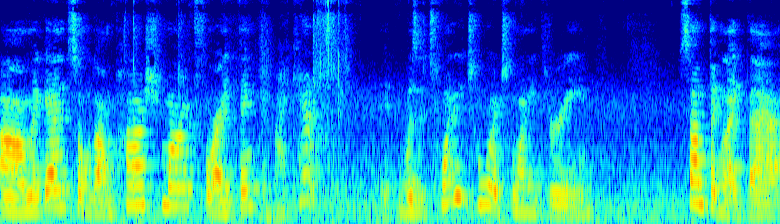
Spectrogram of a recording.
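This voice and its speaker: A woman speaks at a fairly slow pace in a fairly high pitch, her pitch swinging very widely and her loudness shifting a lot. Long pauses come often, and there is noticeable background noise. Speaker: part-time reseller and single parent. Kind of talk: casual vlog chat while packing orders.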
